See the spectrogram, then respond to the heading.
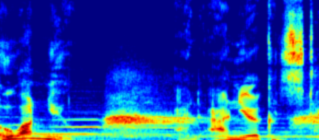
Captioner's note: cawing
